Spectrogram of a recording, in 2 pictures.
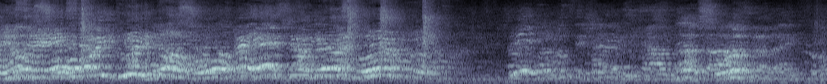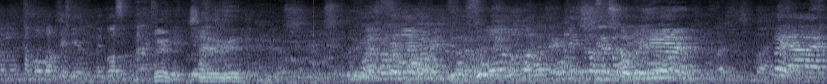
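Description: A crowd of men talks and murmurs nearby.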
